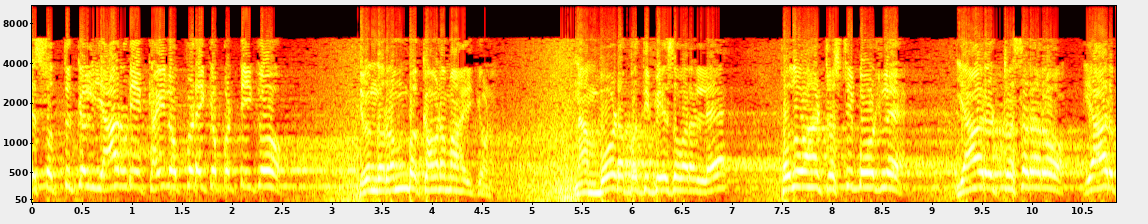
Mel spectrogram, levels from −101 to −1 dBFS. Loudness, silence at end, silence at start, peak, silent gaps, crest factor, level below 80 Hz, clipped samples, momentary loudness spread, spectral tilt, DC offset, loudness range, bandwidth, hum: -7 LUFS; 0 s; 0 s; 0 dBFS; none; 6 dB; -30 dBFS; 7%; 11 LU; -4.5 dB/octave; under 0.1%; 2 LU; 11 kHz; none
